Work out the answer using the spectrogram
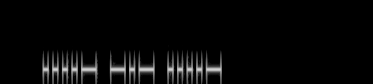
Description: Morse code, heard as a keyed tone, about 25 wpm, 700 Hz. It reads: 4K4
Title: Callsign Prefixes for Top 100 DXCC - 25wpm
